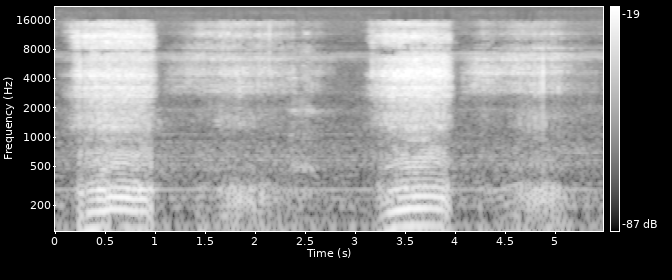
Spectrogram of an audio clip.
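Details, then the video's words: Sleeping Great Dane pup snoring in a steady rhythm: two loud rattling inhaled snores roughly three seconds apart, each followed by a softer, shorter exhaling snort, deep and throaty. "snoring Great Dane pup"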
